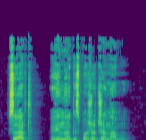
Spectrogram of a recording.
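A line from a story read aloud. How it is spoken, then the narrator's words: Gruff growl. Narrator (Russian): рыкнул он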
